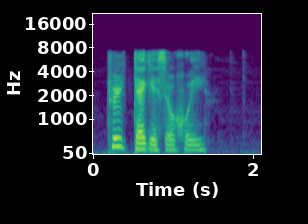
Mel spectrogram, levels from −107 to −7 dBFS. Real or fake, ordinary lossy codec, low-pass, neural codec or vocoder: fake; Opus, 64 kbps; 7.2 kHz; codec, 24 kHz, 6 kbps, HILCodec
